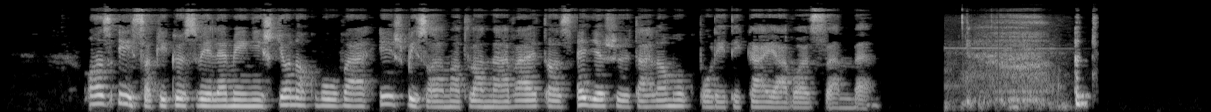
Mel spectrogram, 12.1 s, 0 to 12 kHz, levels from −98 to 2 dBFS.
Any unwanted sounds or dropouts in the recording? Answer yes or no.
yes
